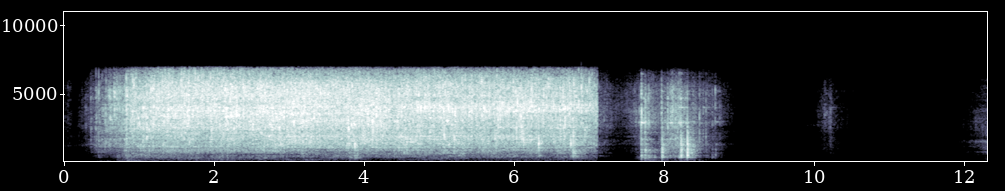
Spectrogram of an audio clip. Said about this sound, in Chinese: 再复炸一遍。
